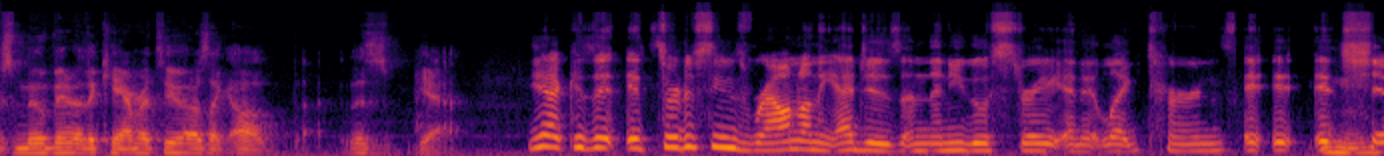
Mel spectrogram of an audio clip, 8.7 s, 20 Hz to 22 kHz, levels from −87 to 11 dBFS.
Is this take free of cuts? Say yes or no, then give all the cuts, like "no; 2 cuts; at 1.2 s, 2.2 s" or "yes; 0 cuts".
yes; 0 cuts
